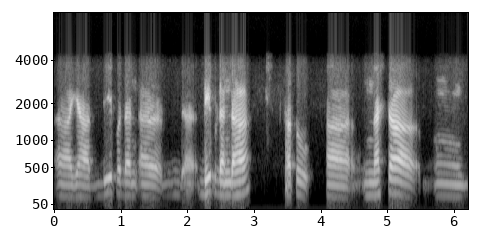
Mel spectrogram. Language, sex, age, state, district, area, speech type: Sanskrit, male, 18-30, Rajasthan, Jodhpur, urban, conversation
